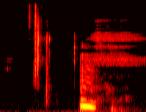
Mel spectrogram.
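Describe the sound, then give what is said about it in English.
Crunching as someone chews crisp food with little crunchy bits: a few sharp, dry bites, then a short voiced murmur with softer chewing continuing underneath. “I love the little crunchy bits in this.”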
